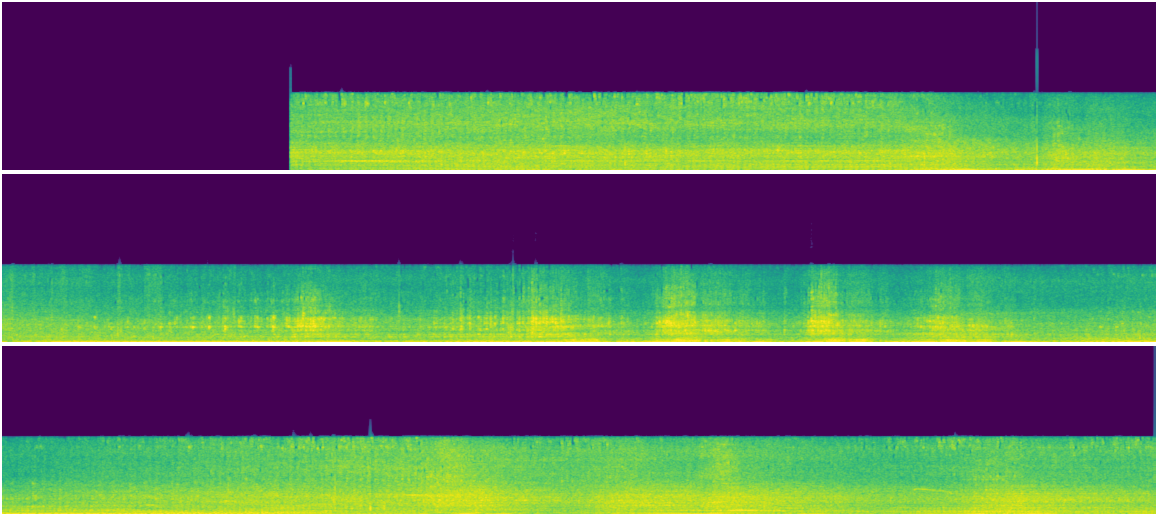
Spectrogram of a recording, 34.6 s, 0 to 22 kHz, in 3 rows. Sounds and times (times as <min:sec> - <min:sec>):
Car: 0:02.9 - 0:34.6
Idling: 0:02.9 - 0:34.6.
